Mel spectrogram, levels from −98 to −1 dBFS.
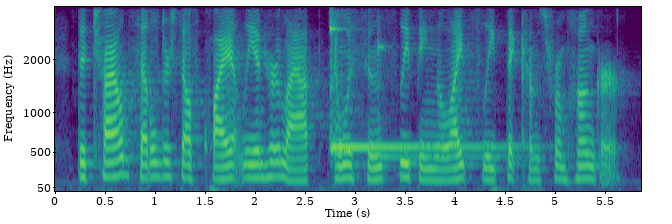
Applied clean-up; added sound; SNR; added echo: none; Doorbell; 4 dB; none.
